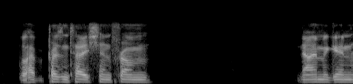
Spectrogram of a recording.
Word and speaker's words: Nijmegen: Get here and to go to Nijmegen. How do you say that again, Martin? Nijmegen. Yes. Nijmegen. Nijmegen, isn't it? It's Nijmegen. Nijmegen.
